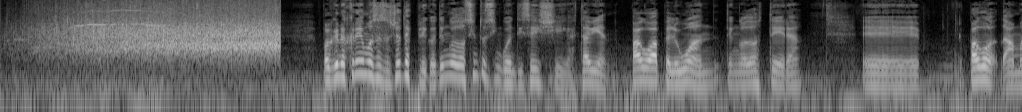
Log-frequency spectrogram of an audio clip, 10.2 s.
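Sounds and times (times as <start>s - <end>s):
crowd applause: 0.0s - 2.8s
speech: 3.2s - 10.2s.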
